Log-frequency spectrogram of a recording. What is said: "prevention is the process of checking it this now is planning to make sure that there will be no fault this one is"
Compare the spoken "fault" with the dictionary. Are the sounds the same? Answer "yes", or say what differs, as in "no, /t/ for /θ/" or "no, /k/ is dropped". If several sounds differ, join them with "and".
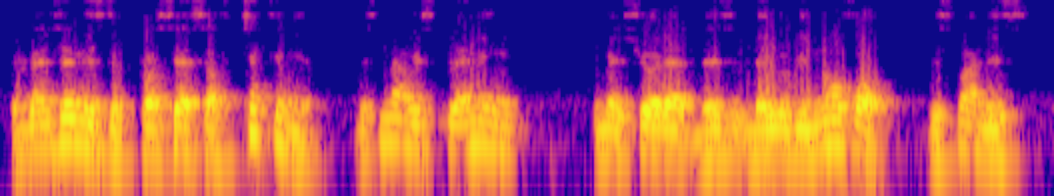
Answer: no, /l/ is dropped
